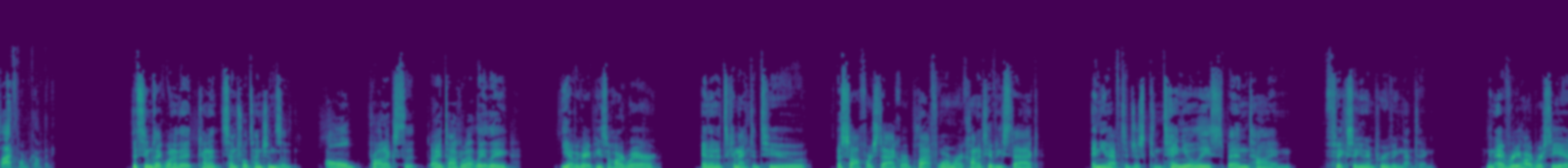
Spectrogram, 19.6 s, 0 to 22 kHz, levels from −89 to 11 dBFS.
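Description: No technical faults are audible in this speech.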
